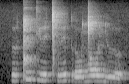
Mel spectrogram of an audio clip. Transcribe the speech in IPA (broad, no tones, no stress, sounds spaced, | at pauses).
ɯ ǃ ɨː tʲ ɨː ɪ̯ ǀʰ ɨ ɪ̯ p r o ŋ͡ǀ ɔː ɲ ɯ ʊ̯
